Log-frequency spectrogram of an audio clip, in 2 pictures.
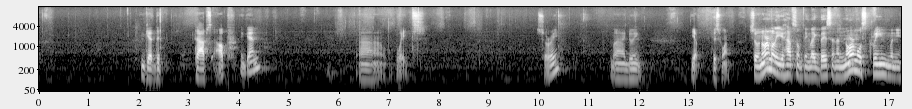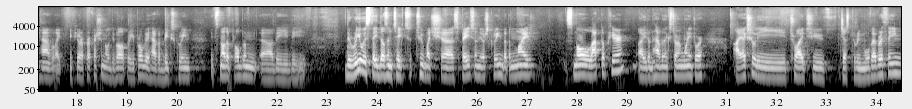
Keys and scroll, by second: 7.8 alt+F1, 12.8 alt+F2.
